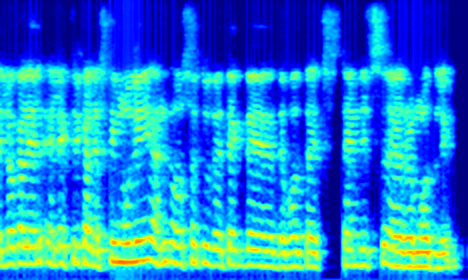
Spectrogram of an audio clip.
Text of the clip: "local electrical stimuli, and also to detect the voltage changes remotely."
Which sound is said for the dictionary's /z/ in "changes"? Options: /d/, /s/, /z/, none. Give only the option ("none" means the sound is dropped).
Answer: /s/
